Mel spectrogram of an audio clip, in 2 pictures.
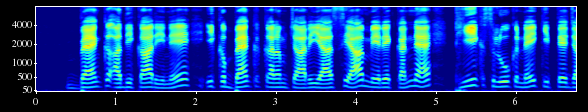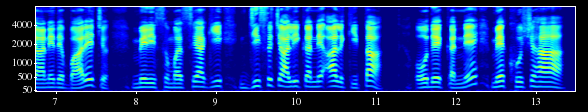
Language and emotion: Dogri, happy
